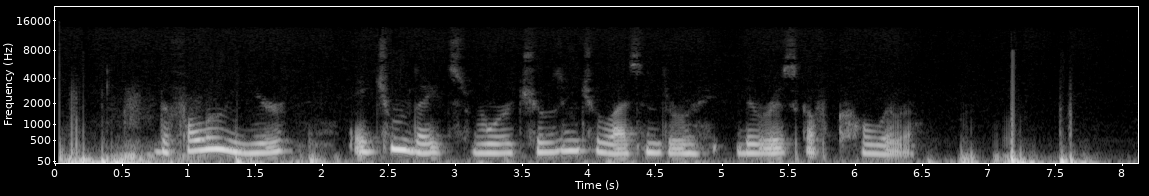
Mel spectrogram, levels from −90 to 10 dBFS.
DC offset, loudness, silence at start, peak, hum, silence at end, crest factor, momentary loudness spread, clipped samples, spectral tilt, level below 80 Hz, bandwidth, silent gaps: under 0.1%; -17 LUFS; 0 s; -2 dBFS; none; 0.3 s; 14 dB; 15 LU; under 0.1%; -11 dB/octave; -24 dBFS; 5.8 kHz; none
